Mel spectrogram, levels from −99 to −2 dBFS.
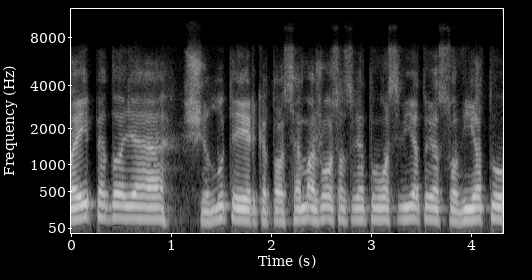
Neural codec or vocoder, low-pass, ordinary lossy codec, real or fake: codec, 16 kHz, 6 kbps, DAC; 7.2 kHz; Opus, 32 kbps; fake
